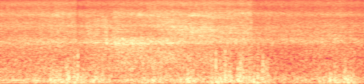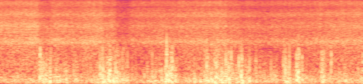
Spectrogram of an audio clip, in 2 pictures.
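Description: Traffic rumbles steadily along a busy road nearby.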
